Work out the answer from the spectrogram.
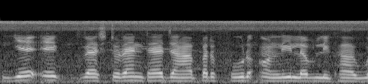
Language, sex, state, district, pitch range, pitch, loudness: Hindi, male, Madhya Pradesh, Katni, 155-175 Hz, 170 Hz, -15 LUFS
